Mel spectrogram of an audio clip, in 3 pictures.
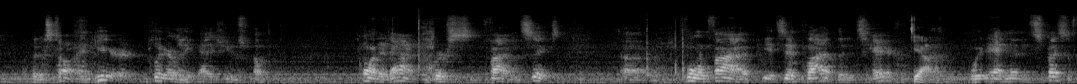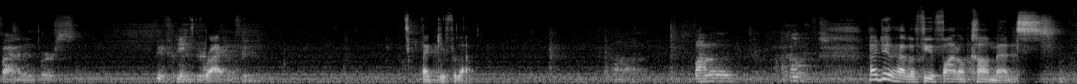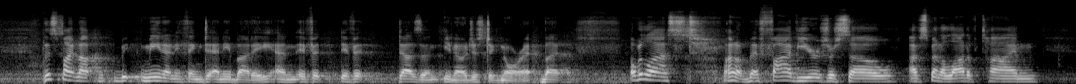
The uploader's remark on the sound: questions and comments from the audience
